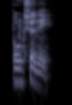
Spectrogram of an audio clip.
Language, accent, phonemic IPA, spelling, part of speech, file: French, France, /pɔ̃k.sjɔ.ne/, ponctionner, verb, LL-Q150 (fra)-ponctionner.wav
- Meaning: 1. to puncture 2. to deduct (tax, etc.)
